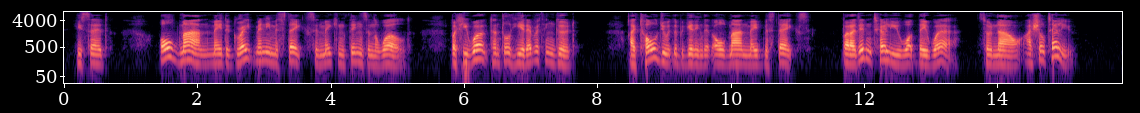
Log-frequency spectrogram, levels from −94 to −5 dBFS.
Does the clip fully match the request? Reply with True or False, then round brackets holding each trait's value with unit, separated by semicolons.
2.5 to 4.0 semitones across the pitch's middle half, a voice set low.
False (3.4 semitones; 145 Hz)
